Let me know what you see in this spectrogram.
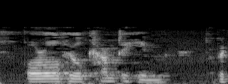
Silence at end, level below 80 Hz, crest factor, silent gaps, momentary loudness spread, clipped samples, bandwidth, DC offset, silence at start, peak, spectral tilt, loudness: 0 s; -48 dBFS; 16 dB; none; 21 LU; under 0.1%; 6 kHz; under 0.1%; 0 s; -4 dBFS; -7 dB/octave; -19 LUFS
